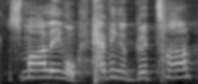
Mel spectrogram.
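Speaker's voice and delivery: usual speaking voice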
